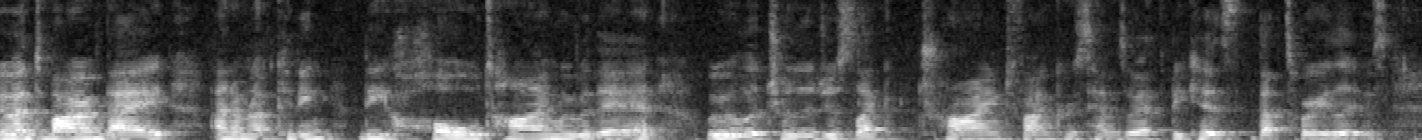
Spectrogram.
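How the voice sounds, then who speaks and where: A woman with an Australian accent speaks at a fairly quick pace in a medium pitch. Her voice is somewhat breathy, with audible room echo. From Australia, Melbourne. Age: 20s. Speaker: beauty vlogger. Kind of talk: casual Q&A chat.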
